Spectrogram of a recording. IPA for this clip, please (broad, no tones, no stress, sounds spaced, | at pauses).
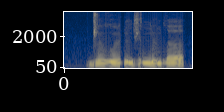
ɖ͡ʐ ə̃ː ʁʷ ə̃ː ɗ ə̃ ɡ ʒ ɪ ŋ͡m ə̃ b l ʌ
